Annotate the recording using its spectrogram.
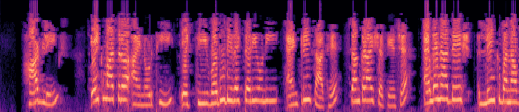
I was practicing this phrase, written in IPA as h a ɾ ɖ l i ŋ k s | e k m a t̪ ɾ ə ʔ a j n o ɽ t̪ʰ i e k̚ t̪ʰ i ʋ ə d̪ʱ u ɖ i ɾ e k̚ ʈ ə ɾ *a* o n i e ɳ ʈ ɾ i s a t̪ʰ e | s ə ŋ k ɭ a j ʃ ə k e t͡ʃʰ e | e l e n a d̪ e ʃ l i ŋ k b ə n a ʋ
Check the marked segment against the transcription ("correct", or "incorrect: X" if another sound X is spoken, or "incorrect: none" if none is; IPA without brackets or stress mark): incorrect: i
